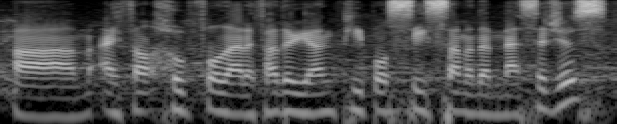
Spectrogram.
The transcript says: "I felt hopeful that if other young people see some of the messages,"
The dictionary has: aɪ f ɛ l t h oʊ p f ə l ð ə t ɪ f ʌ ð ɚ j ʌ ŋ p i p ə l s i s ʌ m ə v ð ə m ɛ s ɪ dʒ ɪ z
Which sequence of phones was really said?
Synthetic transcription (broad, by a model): aɪ f ɛ l t h oʊ p f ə l ð ə t ɪ f ʌ ð ɚ j ʌ ŋ p i p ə l s i s ʌ m ə v ð ə m ɛ s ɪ dʒ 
